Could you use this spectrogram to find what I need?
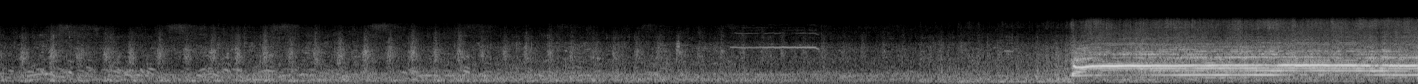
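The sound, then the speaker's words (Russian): A train passing by a station, with a steady rumble and a rhythmic clatter of wheels that give way near the end to a loud, sustained whistle. “Проезжает поезд.”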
